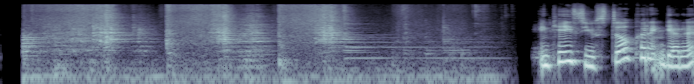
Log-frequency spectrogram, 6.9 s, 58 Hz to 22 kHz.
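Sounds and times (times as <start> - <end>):
broom sweeping across a floor: 0.2 - 5.1
faint metallic rattles from a metal dustpan: 0.2 - 5.1
speech: 5.4 - 6.9.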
